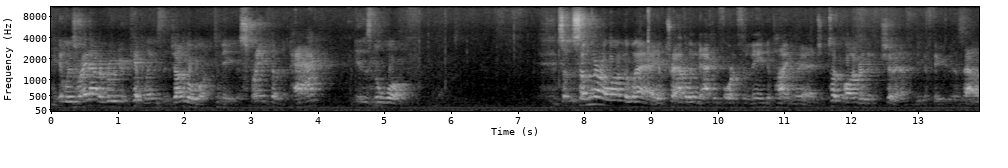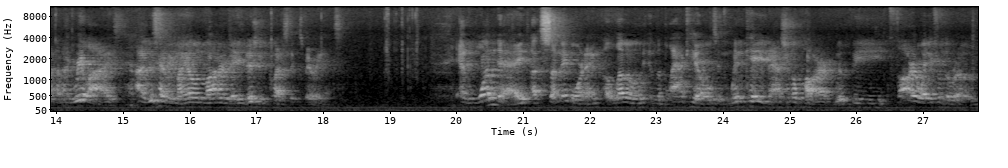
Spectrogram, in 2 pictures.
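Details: Spasmodic dysphonia, a rare neurological disorder affecting only speech, in an adult man treated with periodic Botox injections.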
